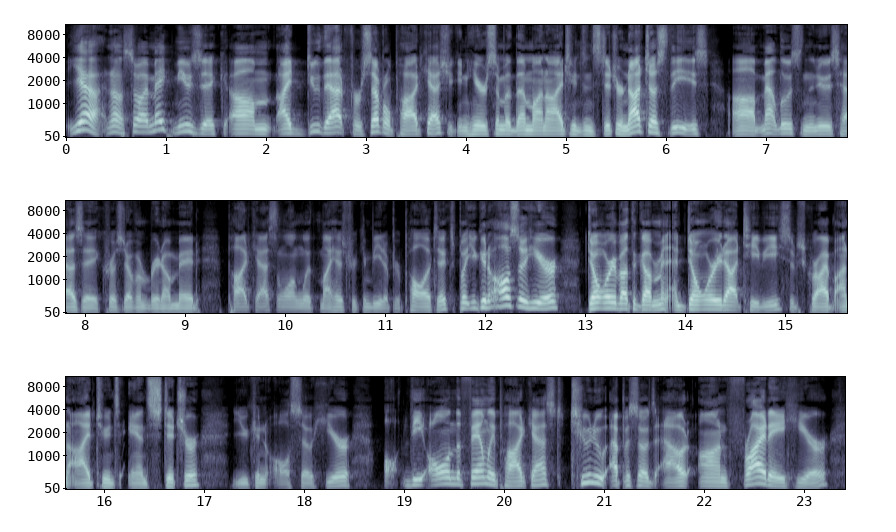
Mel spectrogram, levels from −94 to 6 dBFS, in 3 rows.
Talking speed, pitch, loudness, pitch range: 210 wpm, 120 Hz, -21 LUFS, 105-150 Hz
